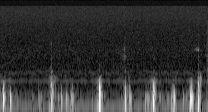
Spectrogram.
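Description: Faint, irregular low thumps and knocks from hand-drawing on the computer, the pen or mouse working against the desk, the loudest about two seconds in. A steady low electrical hum runs underneath.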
